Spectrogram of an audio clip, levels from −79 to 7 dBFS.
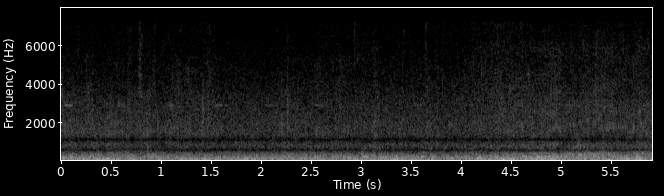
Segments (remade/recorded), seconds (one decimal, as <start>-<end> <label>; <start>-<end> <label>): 0.0-0.5 recorded; 0.5-1.1 remade; 1.1-4.9 recorded; 4.9-5.9 remade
